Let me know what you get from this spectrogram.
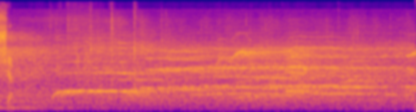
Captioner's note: audience cheering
